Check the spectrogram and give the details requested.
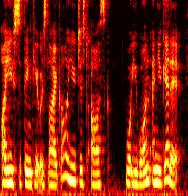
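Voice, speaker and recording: A woman co-hosting a podcast in a relaxed, chatty way. Her voice is a little croaky, and she fills her sentences with "like" as she talks. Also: mid-range voice, brisk. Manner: chatty, uses "like" a lot, speeds up. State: croaky voice, clearing throat. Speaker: podcast co-host. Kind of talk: casual podcast chat.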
